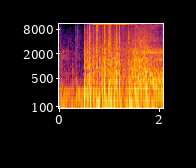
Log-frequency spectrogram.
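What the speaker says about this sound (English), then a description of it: "That gun scared the crap out of me." A loud gun fires a rapid automatic burst in The Finals, the shots starting abruptly and running close and steady for about a second and a half.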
